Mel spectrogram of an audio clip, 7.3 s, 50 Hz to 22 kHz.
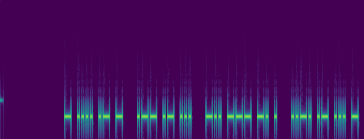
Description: Morse code, heard as a keyed tone, about 28 wpm, 700 Hz. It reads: THAT WAS DONE FAST
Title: Sentences from Top 1000 Words - Review Part 2 - 28wpm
